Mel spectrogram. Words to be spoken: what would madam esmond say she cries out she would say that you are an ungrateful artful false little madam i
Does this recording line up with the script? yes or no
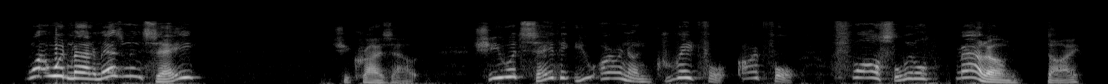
yes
